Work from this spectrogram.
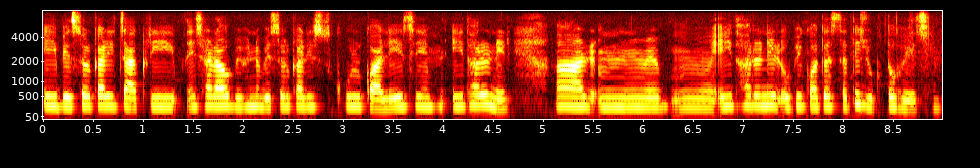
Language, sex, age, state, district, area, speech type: Bengali, female, 30-45, West Bengal, Bankura, urban, spontaneous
